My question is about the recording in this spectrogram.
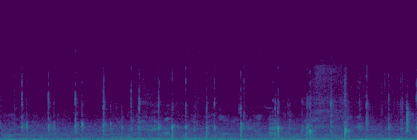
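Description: Outdoor football-ground ambience: a steady low background with faint, indistinct distant voices.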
